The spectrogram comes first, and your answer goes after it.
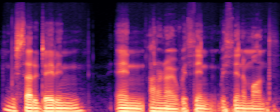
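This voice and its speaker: A man's voice: a bass voice, flat delivery, normal speed, darkish tone, clean tone, no echo, clean studio sound. A young man from Colombia with a Colombian Spanish accent, a podcast guest telling his story in a reflective, casual way with lots of fillers. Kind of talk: casual interview chat.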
